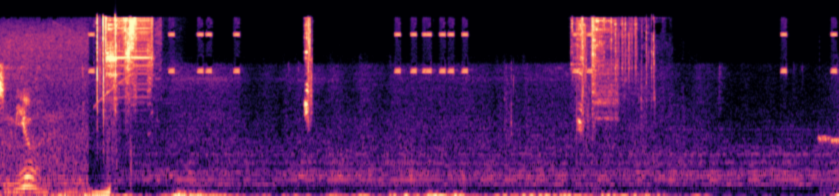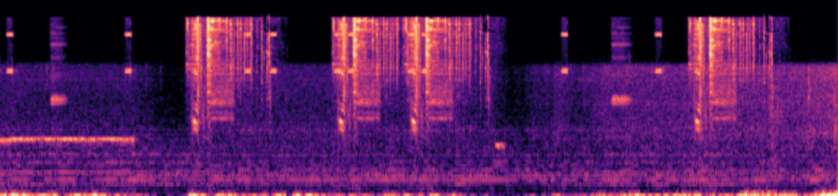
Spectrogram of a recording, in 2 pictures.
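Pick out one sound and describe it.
Short electronic menu clicks and beeps sound now and then.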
